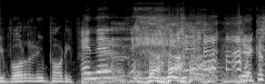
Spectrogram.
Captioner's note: all laughing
